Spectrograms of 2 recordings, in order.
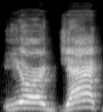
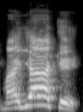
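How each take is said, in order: First: "jacket" slowly, with a clear English J; correct English J. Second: "yake" for jacket, starting with a Y sound; higher voice, "yake" in a Spanish accent. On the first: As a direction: draw out "jacket" as listeners finally understanding. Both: Retold or imitated. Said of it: "the Y's and the J's are backwards".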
